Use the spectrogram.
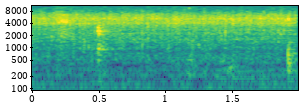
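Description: Fish frying in hot oil gives a steady, close hiss and sizzle with occasional small pops and a brief stir, with no talking.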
